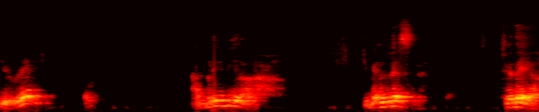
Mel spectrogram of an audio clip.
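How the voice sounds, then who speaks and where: The man's animated tone comes with big swings in loudness, a fairly slow pace and long, frequent pauses, with audible room echo around him. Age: 70s. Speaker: activist show host and elder. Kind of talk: political talk show monologue. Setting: live stream. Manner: halting, repeats words; animated, preaching style.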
